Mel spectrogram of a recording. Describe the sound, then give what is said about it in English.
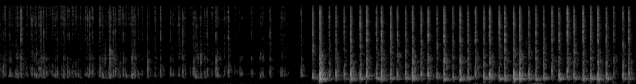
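Rapid, steady clicking of fingers typing an email address on a computer keyboard, fairly loud, with a brief pause near the middle before a brighter, denser burst of keystrokes. No voices. “Just typing in your email.”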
